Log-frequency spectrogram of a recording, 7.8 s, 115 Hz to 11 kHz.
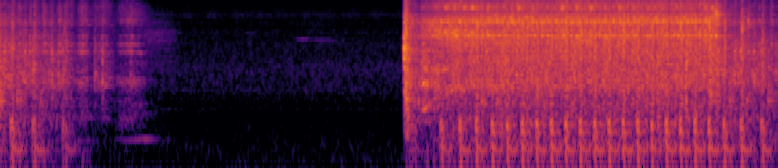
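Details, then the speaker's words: Portable generator, 4-stroke, electric start, no gas, fresh 5W30 synthetic oil and new filter: steady cranking at about three and a half turns per second, even, no firing, priming oil through the filter; normal cranking. "Now what this is doing is lubricating everything and pumping the oil through the oil filter to fill that up and getting it to all the components in the engine."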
